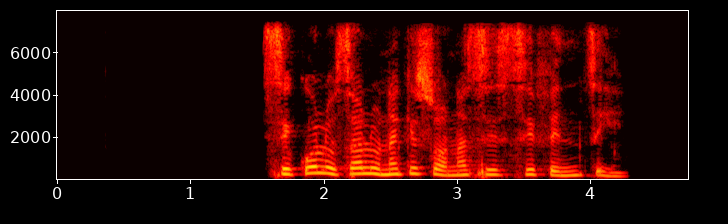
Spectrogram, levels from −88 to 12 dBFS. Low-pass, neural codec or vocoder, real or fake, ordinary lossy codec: 7.2 kHz; none; real; AAC, 48 kbps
